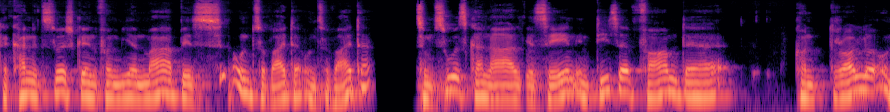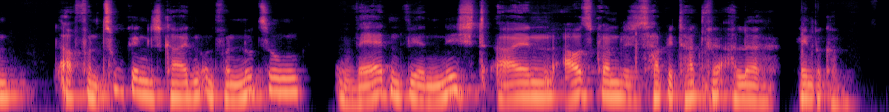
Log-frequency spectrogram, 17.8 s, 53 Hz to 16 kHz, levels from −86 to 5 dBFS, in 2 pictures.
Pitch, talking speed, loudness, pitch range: 120 Hz, 130 wpm, -20 LUFS, 110-140 Hz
